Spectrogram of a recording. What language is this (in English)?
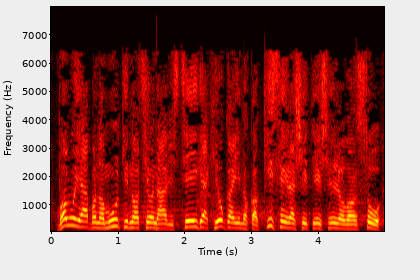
Hungarian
